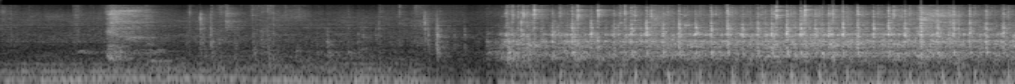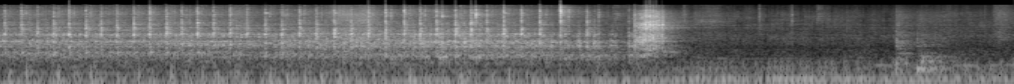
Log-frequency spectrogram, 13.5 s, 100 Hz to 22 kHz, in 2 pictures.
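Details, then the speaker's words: Honda Supra X 125 carburetor motorcycle, history unknown: harsh loud clattering engine noise, much worse when revved; mechanic's provisional guess is two knocks. "Suaranya sangat ekstrim sekali, apalagi ketika digas. Di sini suaranya amburadul Pak. Nah, menurut dugaan saya sementara ini ada dua ketukan."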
